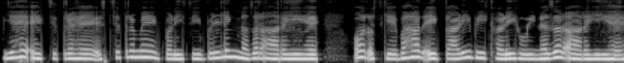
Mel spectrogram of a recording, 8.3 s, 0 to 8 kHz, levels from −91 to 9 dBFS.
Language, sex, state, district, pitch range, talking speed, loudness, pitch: Hindi, female, Madhya Pradesh, Bhopal, 215-260 Hz, 195 wpm, -12 LUFS, 225 Hz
